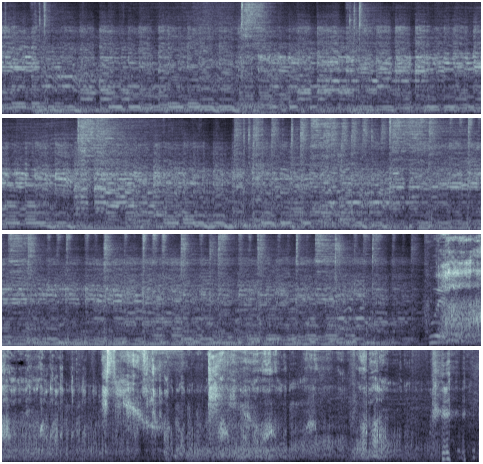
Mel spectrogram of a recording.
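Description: Loud, heavily distorted rock concert sound at the Rock am Ring festival, with a dense, rumbling low end, steady for about twenty seconds before breaking into a harsher, noisier roar that resembles rolling thunder.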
